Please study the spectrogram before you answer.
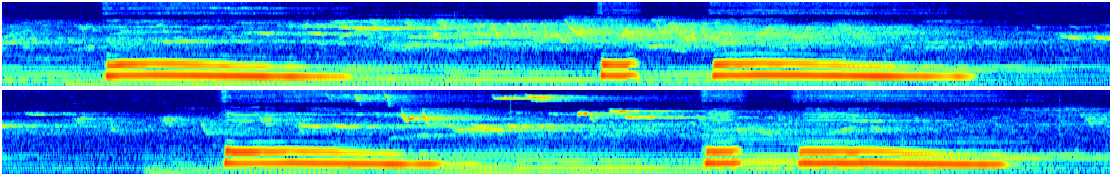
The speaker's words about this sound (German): Die Nachteule flog dreimal um sie herum und schrie.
